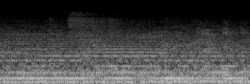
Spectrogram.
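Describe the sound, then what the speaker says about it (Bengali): The Maa Tara Express passenger train running out of Sealdah in Kolkata, with a loud, steady, close rumble of rail travel and a constant tonal hum, with no breaks and no talk. "এই হচ্ছে মা তারা এক্সপ্রেস।"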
